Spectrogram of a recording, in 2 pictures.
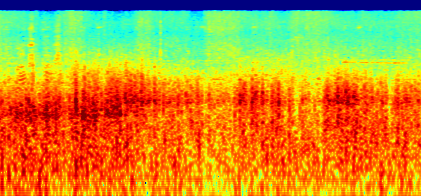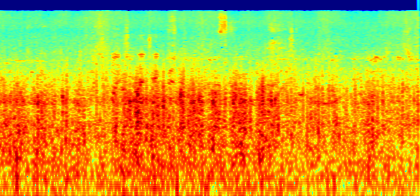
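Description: Water rushes and splashes along the side of a moving boat.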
